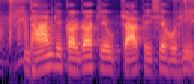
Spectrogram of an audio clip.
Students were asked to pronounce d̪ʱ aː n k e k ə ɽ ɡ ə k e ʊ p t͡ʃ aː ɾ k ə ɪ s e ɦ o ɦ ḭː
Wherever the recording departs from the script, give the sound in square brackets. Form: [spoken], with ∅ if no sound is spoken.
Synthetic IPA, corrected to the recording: d̪ʱ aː n k e k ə [ɾ] ɡ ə k e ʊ p t͡ʃ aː ɾ k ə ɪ s e ɦ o ɦ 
